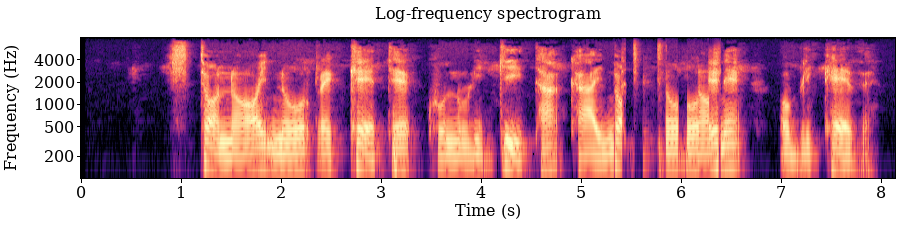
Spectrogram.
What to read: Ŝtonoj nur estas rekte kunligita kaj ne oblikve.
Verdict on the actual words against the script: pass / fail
fail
